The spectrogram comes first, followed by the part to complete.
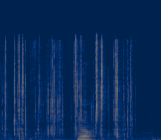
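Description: A foil Yu-Gi-Oh booster pack crinkling and rustling as it is handled in the fingers, making a rapid series of small crackles.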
